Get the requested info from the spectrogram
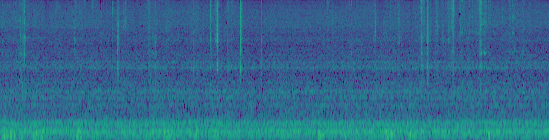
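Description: Masking tape being handled, pressed down and torn on a small model car body, giving scattered small clicks and crackles over a steady low hum.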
